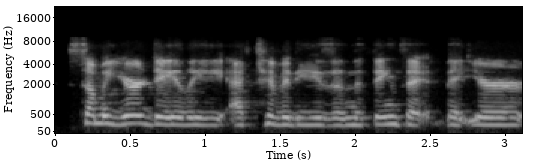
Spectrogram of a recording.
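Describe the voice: Bright and sharp in tone, a woman at medium pitch speaks at a fairly quick pace with little pitch movement.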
